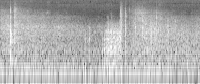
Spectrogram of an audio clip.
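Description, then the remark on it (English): Deep, heavy explosions in the Gaza Strip, from an Israeli military attack on an underground site used to manufacture rockets, boom one after another over a continuous low rumble, with sharp cracks standing out near the middle. The blasts sound echoing, as if rolling across open streets, with no voices. “Several explosions have rocked the Gaza Strip.”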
